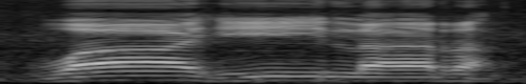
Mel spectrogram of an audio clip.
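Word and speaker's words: Wheeler: व्हीलर, व्हीलर, है ना। वह का उच्चारण हल्का करेंगे, व्हीलर।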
